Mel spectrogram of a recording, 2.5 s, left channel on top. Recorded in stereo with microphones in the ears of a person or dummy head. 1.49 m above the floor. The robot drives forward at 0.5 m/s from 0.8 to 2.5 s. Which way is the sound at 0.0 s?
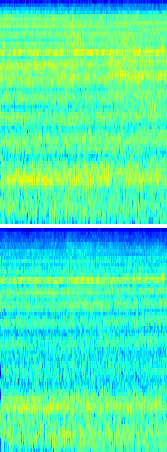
40° left (ahead or behind).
